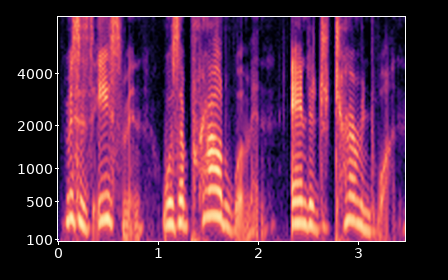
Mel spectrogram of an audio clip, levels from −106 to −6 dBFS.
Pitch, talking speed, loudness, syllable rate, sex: 235 Hz, 175 wpm, -17 LUFS, 5.3 syllables/s, female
